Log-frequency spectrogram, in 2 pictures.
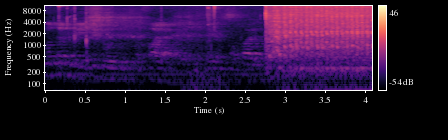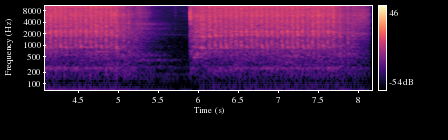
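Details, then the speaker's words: Honda Gold Wing motorcycle cranks in two long steady bursts, about four beats a second, but never starts; no current reaching four wires, and it starts when wired direct, so a wiring fault is suspected. "तो जैसे की आपने देखा start नहीं हो का रही है तो इसमें जो है यहां पर जो है करंट नहीं ए रहा है इन चार तारों में"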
